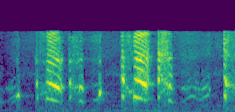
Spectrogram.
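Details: Short, strained infant cry bursts broken by brief pauses, from a baby ill with whooping cough (pertussis).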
